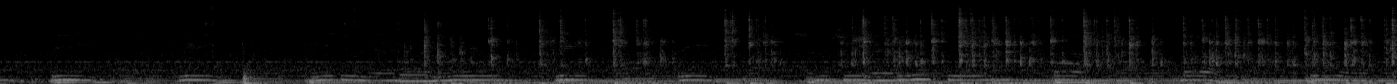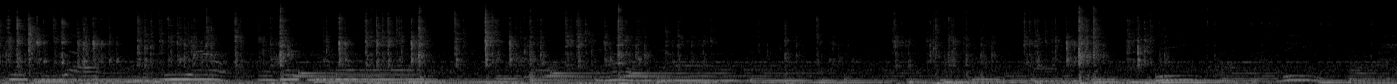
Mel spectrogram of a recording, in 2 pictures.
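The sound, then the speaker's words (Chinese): Steady, rapid keyboard typing clatters for the whole stretch, a dense run of quick clicks layered over soft background music, recorded in a microphone test with the mic about 10 cm in front of the speaker's mouth in cardioid pickup mode. “讲话跟就是键盘收音的状况”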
